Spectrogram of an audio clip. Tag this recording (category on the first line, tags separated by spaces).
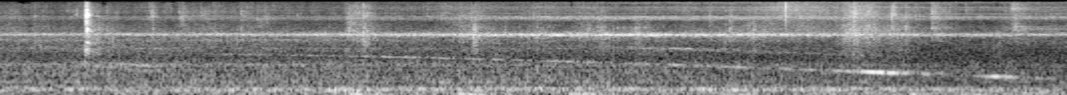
Sound effects > Vehicles
stop tram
